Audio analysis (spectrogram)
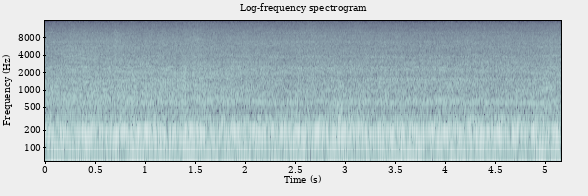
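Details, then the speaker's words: Boiler after a no-heat call on the second floor, new thermostat fitted and set to hold: low, even burner rumble holding steady with no pulsing, rattles or cut-outs; firing normally, fault was a bad thermostat. "Sounds like it's running to me. It's calling. So that's what it was, with a bad thermostat."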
